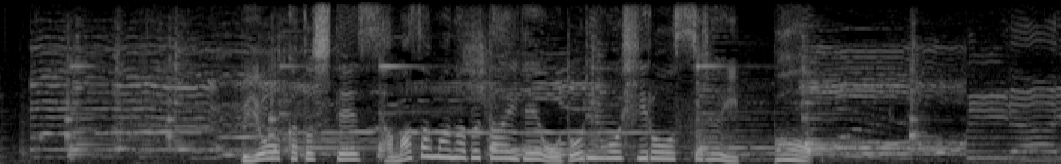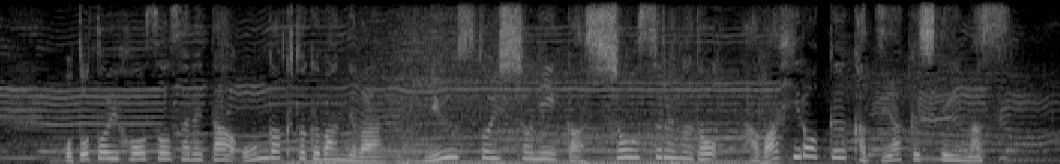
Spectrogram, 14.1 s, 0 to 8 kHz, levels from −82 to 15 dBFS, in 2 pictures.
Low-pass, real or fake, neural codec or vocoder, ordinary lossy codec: none; real; none; none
